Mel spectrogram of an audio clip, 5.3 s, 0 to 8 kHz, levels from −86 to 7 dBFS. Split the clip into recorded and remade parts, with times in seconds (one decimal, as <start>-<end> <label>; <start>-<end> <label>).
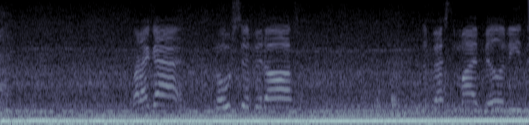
0.0-5.3 recorded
